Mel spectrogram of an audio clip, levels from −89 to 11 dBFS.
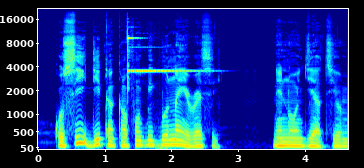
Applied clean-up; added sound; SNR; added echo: neural mask model RNNoise.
